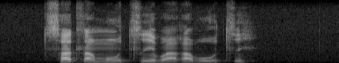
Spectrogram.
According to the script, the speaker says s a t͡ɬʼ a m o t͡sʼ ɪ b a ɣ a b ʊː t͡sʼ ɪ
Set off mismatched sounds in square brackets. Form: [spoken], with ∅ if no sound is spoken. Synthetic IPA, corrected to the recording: s a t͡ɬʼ a m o t͡sʼ ɪ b a ɣ a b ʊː t͡sʼ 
